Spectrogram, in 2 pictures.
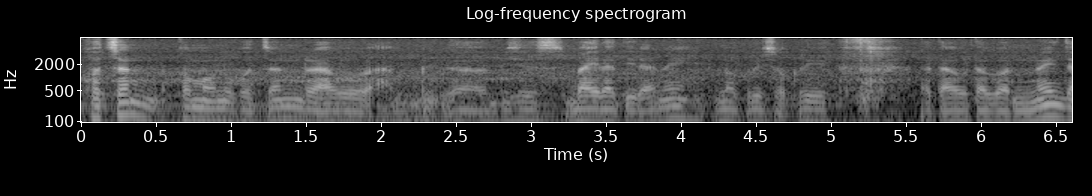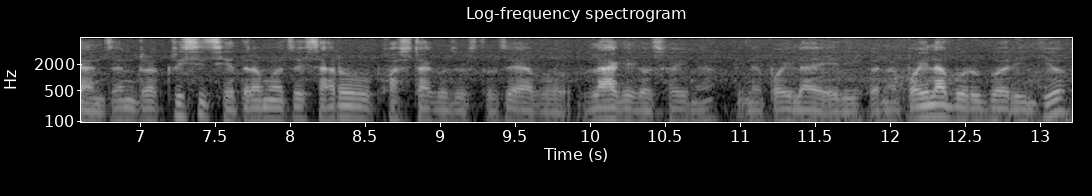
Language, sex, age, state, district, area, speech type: Nepali, male, 30-45, West Bengal, Darjeeling, rural, spontaneous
